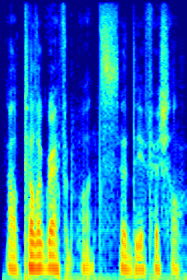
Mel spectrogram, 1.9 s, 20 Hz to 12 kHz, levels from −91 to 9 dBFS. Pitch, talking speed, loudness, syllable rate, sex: 110 Hz, 225 wpm, -20 LUFS, 6.3 syllables/s, male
